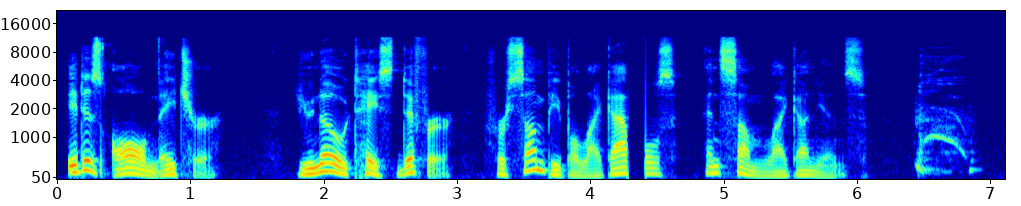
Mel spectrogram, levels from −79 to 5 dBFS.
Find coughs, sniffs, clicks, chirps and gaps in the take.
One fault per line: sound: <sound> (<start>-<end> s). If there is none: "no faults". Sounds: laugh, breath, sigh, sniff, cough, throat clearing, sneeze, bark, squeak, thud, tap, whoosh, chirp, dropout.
sound: dropout (4.3-4.4 s)
sound: throat clearing (6.4-7.0 s)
